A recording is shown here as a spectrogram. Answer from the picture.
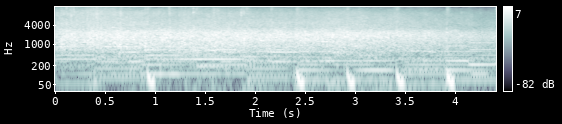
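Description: Audience applauding over sustained orchestral music, with a few low drum strokes, about four in all.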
